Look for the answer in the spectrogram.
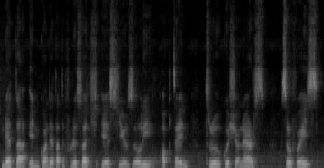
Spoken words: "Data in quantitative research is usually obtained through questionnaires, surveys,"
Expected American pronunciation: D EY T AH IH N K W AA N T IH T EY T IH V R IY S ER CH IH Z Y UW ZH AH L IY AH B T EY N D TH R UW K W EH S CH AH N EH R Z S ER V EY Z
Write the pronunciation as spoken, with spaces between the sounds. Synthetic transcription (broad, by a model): D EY T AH IH N K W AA N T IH T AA T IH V R IY S ER CH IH S Y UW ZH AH L IY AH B T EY N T R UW K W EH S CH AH N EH R S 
